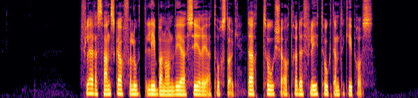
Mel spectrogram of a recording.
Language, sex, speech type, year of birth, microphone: Norwegian, male, read, 1987, Shure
